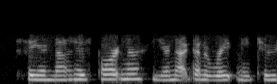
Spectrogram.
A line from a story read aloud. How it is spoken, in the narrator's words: she asks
